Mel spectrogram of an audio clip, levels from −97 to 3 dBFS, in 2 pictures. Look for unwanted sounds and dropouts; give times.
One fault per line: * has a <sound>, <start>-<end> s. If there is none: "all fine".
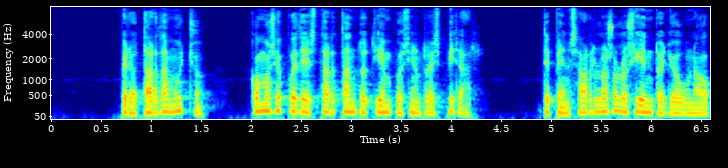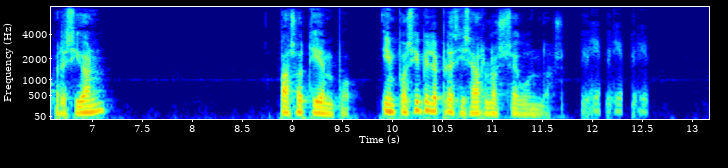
* has a laugh, 11.9-12.6 s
